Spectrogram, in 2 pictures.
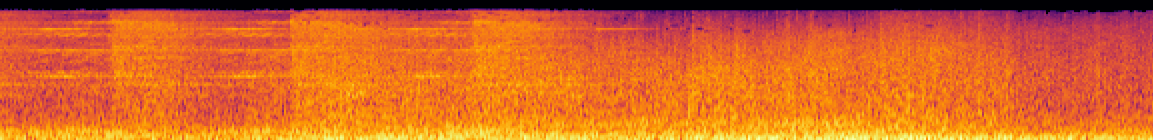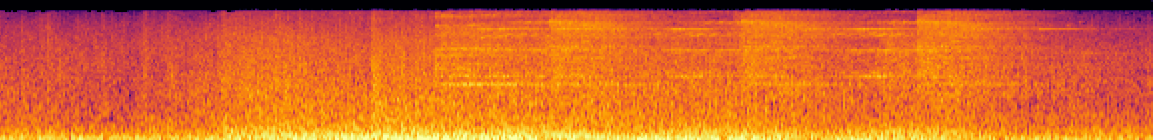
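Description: Lava rumbles with a deep, steady roar.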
